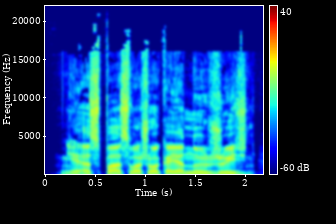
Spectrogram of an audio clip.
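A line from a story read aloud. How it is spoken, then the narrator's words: Barked reply. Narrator (Russian): рявкнул в ответ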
